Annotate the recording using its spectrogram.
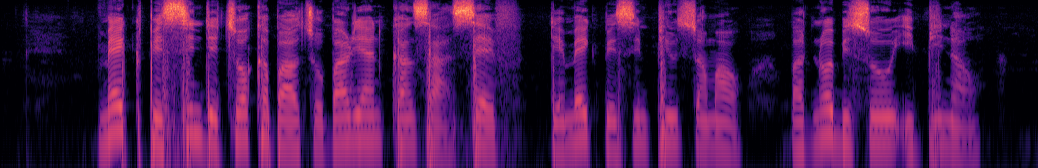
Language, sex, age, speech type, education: Nigerian Pidgin, male, 30-45, spontaneous, tertiary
